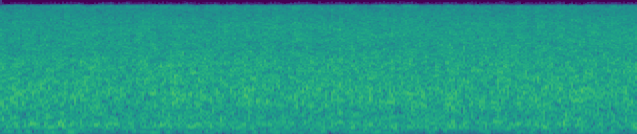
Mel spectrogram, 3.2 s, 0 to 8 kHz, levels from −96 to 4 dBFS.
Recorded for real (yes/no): no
